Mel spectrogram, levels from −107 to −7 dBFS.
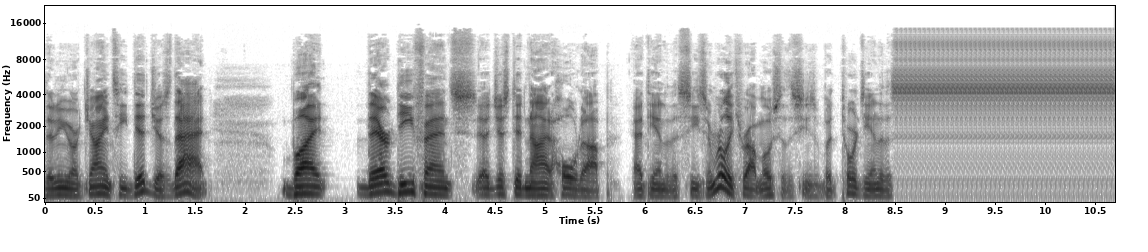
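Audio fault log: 8.53 to 10.70 s, system hang loop: the machine froze and one 46 ms buffer kept replaying, leaving a rough 21.5 Hz buzz until the end.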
